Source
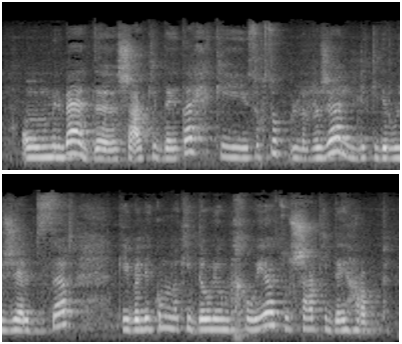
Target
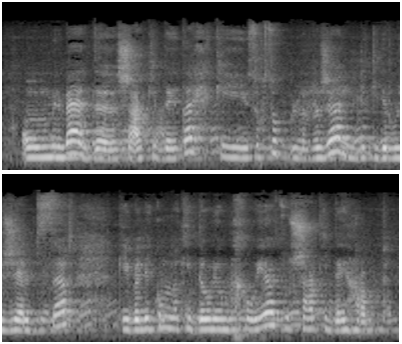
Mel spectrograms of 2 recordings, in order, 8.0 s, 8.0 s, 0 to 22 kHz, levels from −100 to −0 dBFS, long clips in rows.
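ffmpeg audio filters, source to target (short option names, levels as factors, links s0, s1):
-filter_complex "[0:a]asettb=1/sr,asplit=3[s0][s1][s2];[s0]atrim=end=5.764[s3];[s1]atrim=start=5.76:end=7.49,asetpts=PTS-STARTPTS,afade=t=in:d=0.004:c=qsin,afade=t=out:st=1.726:d=0.004:c=qsin,equalizer=f=3800:w=3.6:g=-12.5[s4];[s2]atrim=start=7.486[s5];[s3][s4]acrossfade=d=0.004:c1=hsin:c2=qsin[s6];[s6][s5]acrossfade=d=0.004:c1=qsin:c2=hsin,asplit=2[s7][s8];[s8]adelay=258,lowpass=f=880:p=1,volume=0.2,asplit=2[s9][s10];[s10]adelay=258,lowpass=f=880:p=1,volume=0.54,asplit=2[s11][s12];[s12]adelay=258,lowpass=f=880:p=1,volume=0.54,asplit=2[s13][s14];[s14]adelay=258,lowpass=f=880:p=1,volume=0.54,asplit=2[s15][s16];[s16]adelay=258,lowpass=f=880:p=1,volume=0.54[s17];[s7][s9][s11][s13][s15][s17]amix=inputs=6:normalize=0"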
